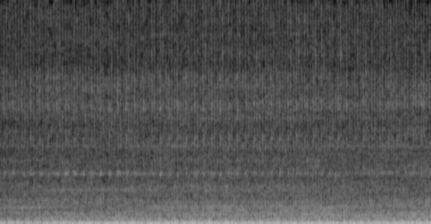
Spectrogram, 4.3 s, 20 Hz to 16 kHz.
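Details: Snapper mower small single-cylinder engine, after choke and throttle, idling steady and even at about 1400 rpm on a newly fitted tachometer, no misses, knocks or hunting; healthy idle.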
